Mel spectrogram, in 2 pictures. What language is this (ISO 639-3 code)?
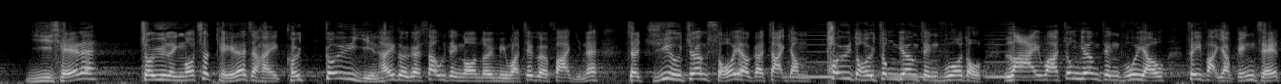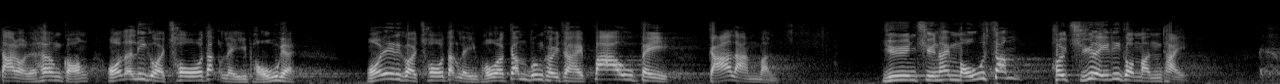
yue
